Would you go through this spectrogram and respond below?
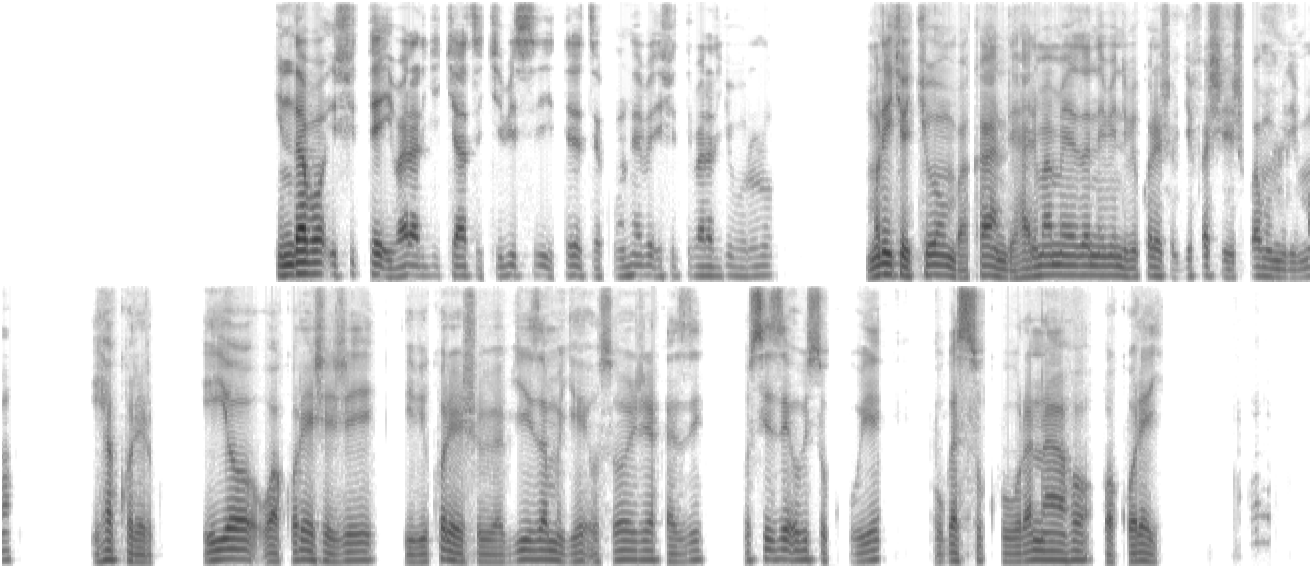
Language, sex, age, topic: Kinyarwanda, male, 25-35, education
